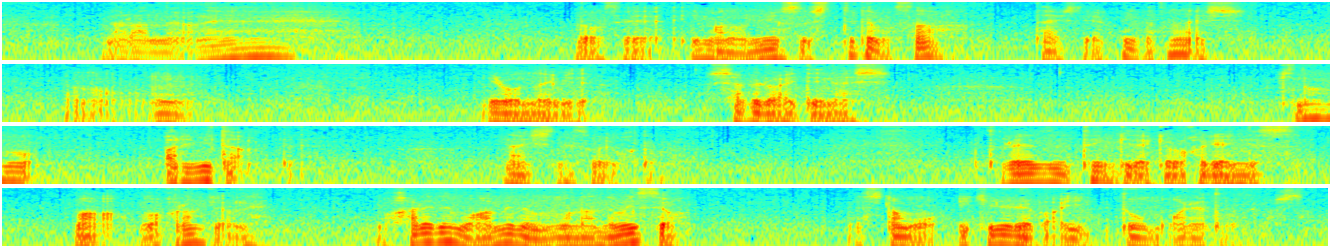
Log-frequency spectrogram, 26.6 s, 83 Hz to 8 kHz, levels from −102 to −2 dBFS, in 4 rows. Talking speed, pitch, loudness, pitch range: 315 characters per minute, 95 Hz, -24 LUFS, 85-110 Hz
